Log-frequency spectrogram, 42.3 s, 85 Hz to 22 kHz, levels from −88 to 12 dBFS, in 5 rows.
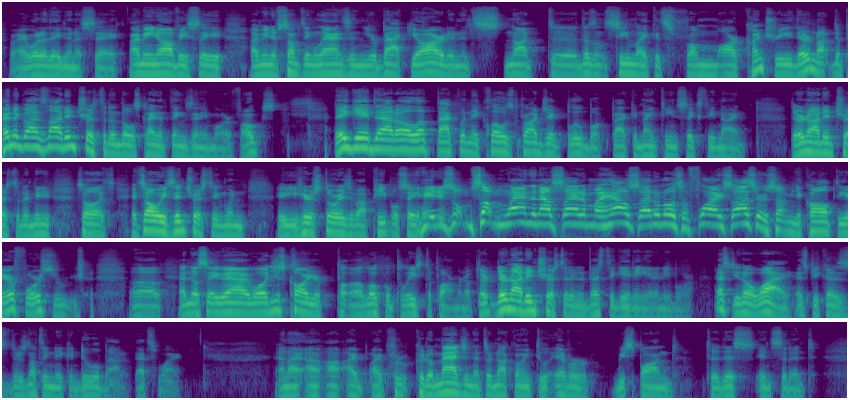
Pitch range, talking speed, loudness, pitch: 105-140 Hz, 215 wpm, -22 LUFS, 115 Hz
